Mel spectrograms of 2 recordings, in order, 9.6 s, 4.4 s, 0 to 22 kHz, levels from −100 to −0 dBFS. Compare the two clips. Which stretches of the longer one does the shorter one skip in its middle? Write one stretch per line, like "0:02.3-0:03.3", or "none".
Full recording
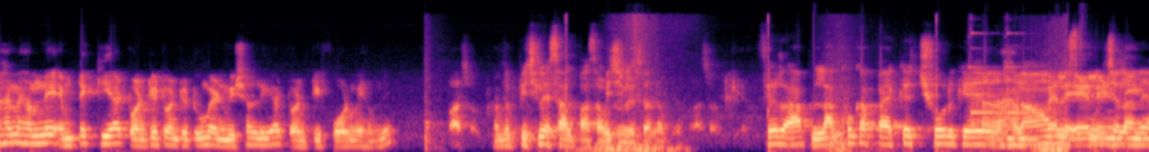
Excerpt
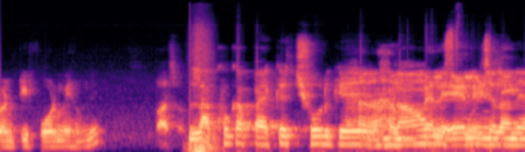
0:04.0-0:06.7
